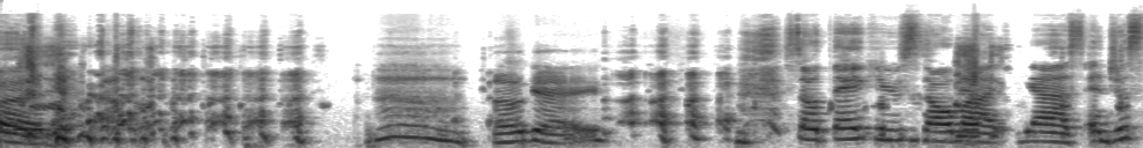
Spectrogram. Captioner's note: laughing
